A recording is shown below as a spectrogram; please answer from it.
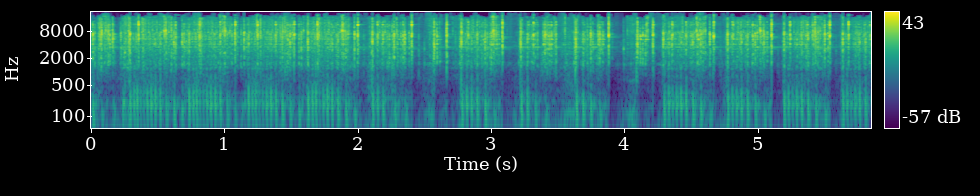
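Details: Echo GT200 string trimmer, cold start after 2–3 years unused, new carburetor fitted, primed five times, choke on: repeated rasping pull-start strokes about twice a second, never catching; cranks but won't start.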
